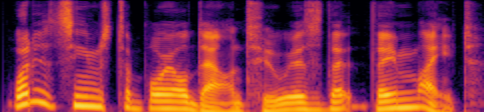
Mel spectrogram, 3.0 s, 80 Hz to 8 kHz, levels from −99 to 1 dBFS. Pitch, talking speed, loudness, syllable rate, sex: 145 Hz, 220 wpm, -17 LUFS, 3.8 syllables/s, male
